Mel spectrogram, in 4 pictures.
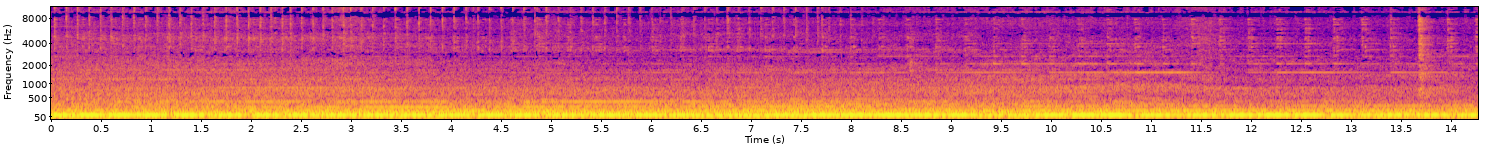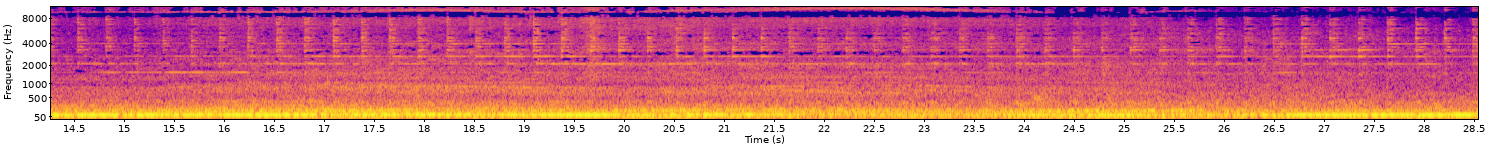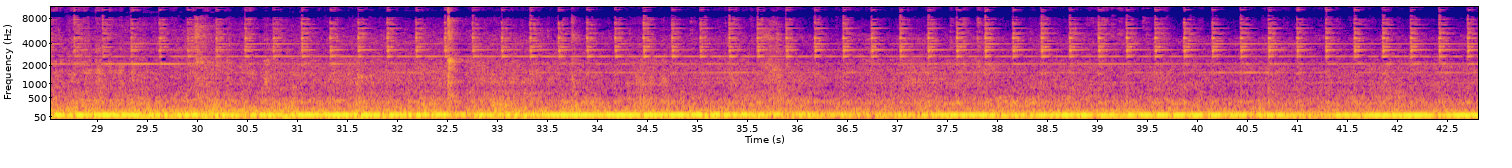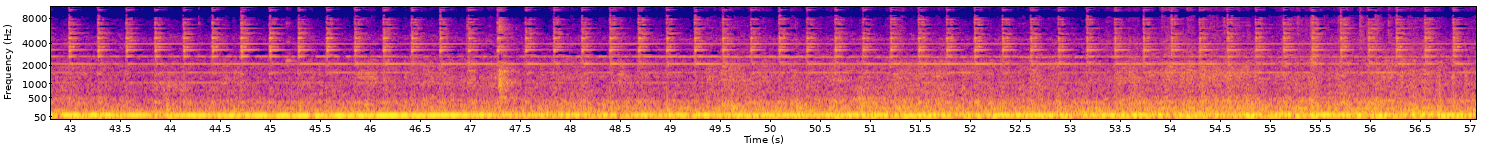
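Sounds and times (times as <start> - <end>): crossing bell ringing: 0.0 - 57.0
freight train rumbling past: 0.0 - 57.0.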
